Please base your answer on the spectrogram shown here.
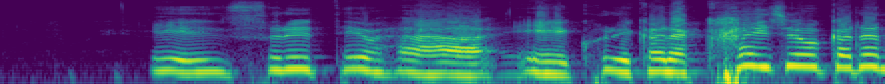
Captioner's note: speaking japanese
